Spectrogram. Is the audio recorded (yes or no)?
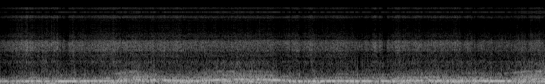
yes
